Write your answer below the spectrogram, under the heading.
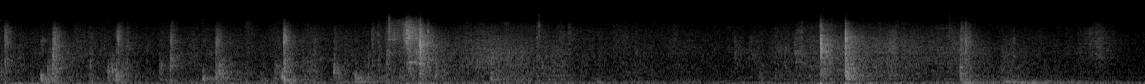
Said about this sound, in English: Barrymore leads her away and through a glass-paned wooden door into their quarters.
